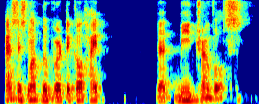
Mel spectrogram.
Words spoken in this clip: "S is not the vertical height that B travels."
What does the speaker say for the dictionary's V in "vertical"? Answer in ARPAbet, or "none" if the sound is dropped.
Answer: V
